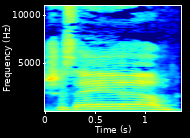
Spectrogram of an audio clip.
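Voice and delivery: a high hammed-up yell of the magic word; mock Shazam shout. Mocking the movie, a high hammed-up Shazam cry. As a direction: call it out like the kid hero in a rush.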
